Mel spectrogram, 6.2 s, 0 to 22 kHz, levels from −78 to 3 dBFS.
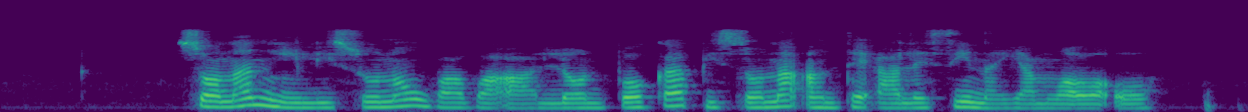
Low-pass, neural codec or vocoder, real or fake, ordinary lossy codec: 7.2 kHz; none; real; AAC, 32 kbps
